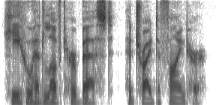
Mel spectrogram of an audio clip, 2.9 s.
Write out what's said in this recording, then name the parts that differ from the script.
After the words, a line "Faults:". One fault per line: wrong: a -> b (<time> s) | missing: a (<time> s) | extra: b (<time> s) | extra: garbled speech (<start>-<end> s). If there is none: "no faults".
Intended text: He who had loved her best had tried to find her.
He who had loved her best had tried to find her.
Faults:
no faults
